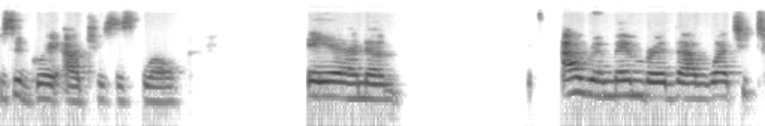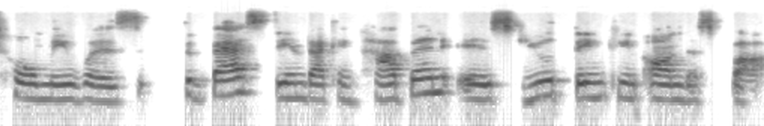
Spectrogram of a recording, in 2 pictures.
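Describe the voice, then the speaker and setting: Speech comes at a fairly slow pace. It carries a non-native accent. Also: woman, fairly high pitch for a woman, fairly even intonation. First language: not English. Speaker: workshop speaker, former student leader. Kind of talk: workshop talk.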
